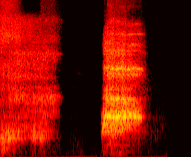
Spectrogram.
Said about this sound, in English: I breathe for me. Nice breath in.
